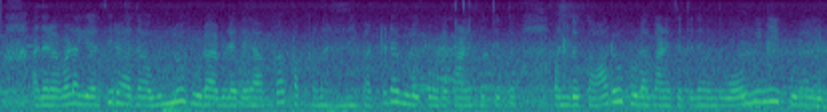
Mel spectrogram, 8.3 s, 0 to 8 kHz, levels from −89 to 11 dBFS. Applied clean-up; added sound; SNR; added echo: none; none; none; none.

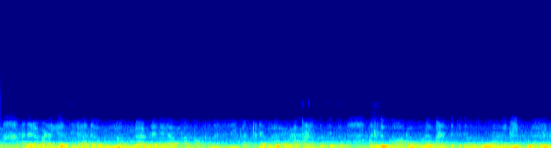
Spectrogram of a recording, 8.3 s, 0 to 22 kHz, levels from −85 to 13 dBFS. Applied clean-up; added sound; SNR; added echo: none; none; none; reverberation time 1.2 s.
